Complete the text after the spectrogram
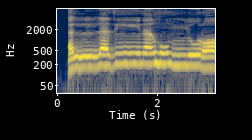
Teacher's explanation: الف کے اوپر بڑی مد ہے لہذا 3 الف کے برابر اس کو لمبا کریں گے، الذین هم یراءون، حمزہ پیشوا او، یہاں پر مدہ ہوگا، حروف مدہ 3 ہیں، الف، واو اور یا۔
